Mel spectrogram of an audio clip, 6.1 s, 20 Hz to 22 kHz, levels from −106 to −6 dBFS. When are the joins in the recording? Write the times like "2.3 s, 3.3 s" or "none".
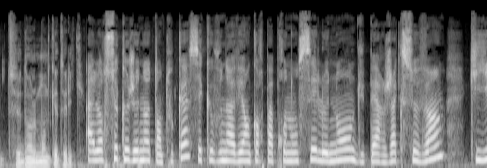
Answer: none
